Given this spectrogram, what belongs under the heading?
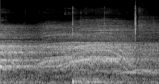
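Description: School children in a gym cheering loudly for the Rumble the Bison mascot, a dense continuous roar of high young voices with a couple of thumps underneath.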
